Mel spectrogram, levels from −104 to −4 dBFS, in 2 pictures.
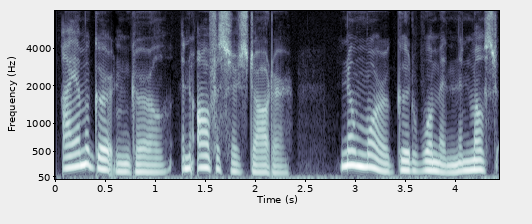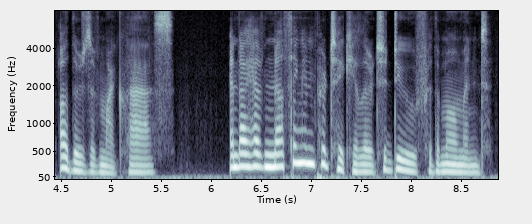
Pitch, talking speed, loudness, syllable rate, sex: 165 Hz, 205 wpm, -16 LUFS, 5.4 syllables/s, female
